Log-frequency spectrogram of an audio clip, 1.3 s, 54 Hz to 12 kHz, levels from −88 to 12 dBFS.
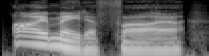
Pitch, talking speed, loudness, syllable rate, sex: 125 Hz, 185 wpm, -16 LUFS, 4.0 syllables/s, male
